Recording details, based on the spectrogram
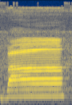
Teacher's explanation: با بند ہونٹوں کے گیلے حصے سے ادا ہوتا ہے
